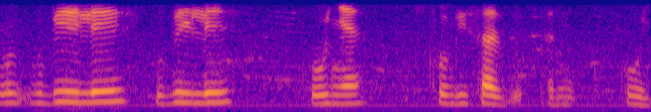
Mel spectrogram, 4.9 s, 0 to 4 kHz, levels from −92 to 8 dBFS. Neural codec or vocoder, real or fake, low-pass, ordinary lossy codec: none; real; 3.6 kHz; none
